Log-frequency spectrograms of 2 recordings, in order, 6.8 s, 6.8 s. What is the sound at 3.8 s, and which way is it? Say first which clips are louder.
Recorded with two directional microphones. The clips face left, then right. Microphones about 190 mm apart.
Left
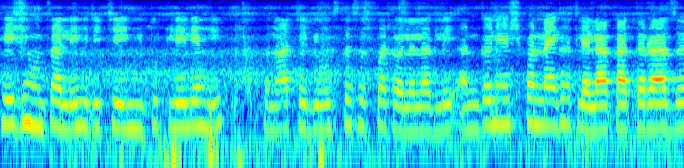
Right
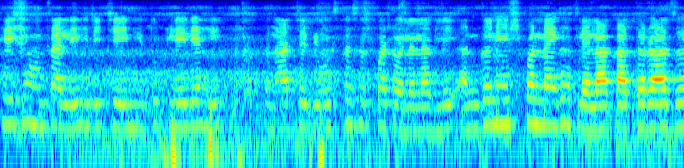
Speech: left 4 dB; 25° left (ahead or behind).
